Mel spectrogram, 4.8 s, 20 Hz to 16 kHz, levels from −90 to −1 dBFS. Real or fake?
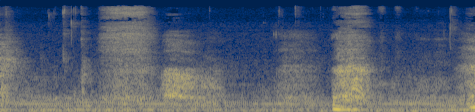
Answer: real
